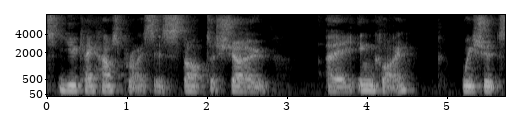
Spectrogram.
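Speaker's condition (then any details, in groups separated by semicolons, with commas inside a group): No condition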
